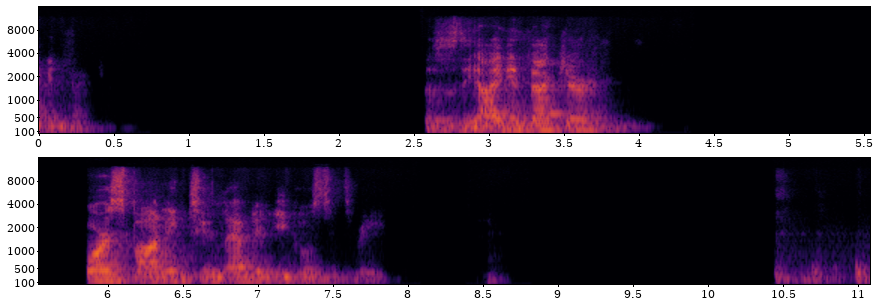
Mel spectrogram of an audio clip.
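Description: A man speaks calmly, close to a microphone, in short bursts.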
